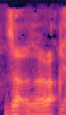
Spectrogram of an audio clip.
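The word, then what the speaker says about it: Zoreaux: Zorro.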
